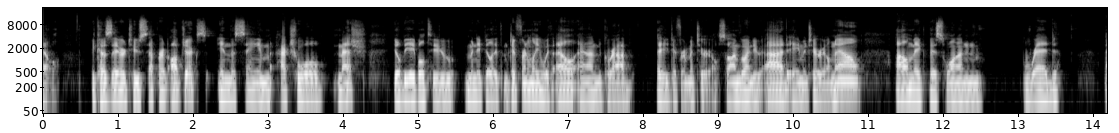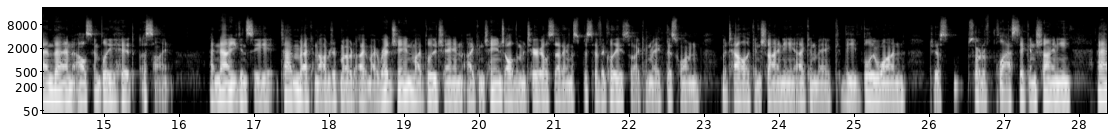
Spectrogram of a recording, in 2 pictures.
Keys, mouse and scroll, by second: 0.3 middle click, 9.6 click, 11.3 click, 12.3 click, 15.5 click, 17.2 Tab, 17.8 middle click, 20.6 click, 21.6 click, 23.6 click, 25.0 click, 26.0 click, 27.7 click, 28.1 middle click.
